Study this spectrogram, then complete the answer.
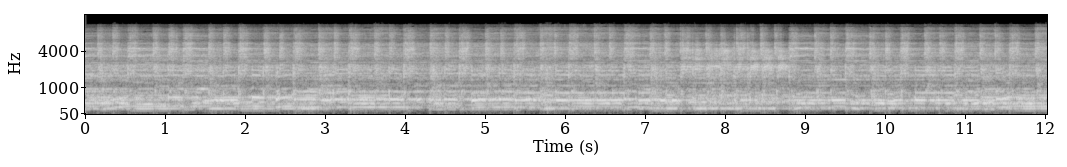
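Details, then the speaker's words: Norelco 1230 cassette recorder, roughly 50 years old, playing a tape at high volume; music full and steady with no warble, drag or gaps, tape speed holding; normal cassette playback. "okay there we can hear that it is indeed playing very well I say more than 50 years practically and it is playing quite well"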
